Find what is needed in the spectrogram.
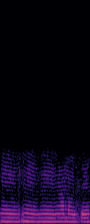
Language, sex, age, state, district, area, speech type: Tamil, female, 18-30, Tamil Nadu, Pudukkottai, rural, conversation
